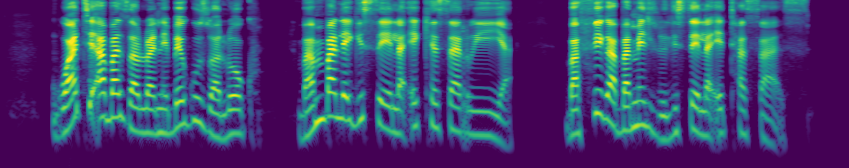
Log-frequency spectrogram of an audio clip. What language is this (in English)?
North Ndebele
